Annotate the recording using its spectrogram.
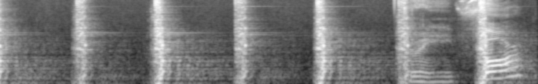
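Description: Hollow-body archtop electric jazz guitar strummed with steady downstrokes, about seven strums, each chord ringing briefly before the next. Every other strum is harder: the two-and-four accent of vintage swing comping.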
